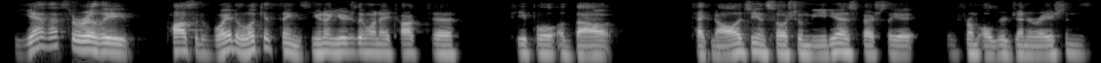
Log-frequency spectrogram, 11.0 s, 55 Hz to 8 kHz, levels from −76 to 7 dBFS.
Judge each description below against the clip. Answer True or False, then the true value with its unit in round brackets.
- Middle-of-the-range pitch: False (125 Hz)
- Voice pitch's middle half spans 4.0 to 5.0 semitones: False (2.7 semitones)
